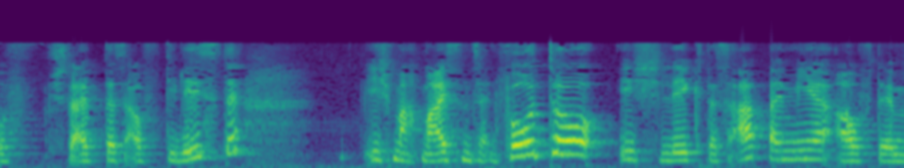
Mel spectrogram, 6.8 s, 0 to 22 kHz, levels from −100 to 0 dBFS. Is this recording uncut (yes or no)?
yes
